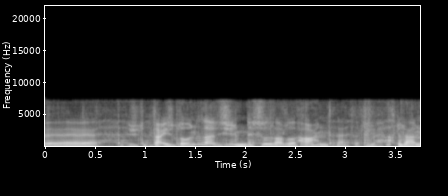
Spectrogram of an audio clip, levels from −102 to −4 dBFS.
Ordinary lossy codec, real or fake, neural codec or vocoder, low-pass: none; fake; autoencoder, 22.05 kHz, a latent of 192 numbers a frame, VITS, trained on many speakers; 7.2 kHz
